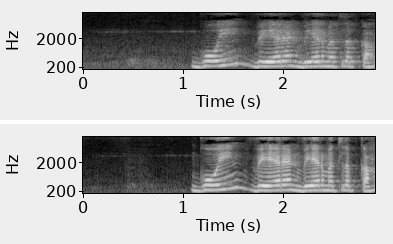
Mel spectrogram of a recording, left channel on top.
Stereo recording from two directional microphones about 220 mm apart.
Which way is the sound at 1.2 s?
35° right (ahead or behind).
